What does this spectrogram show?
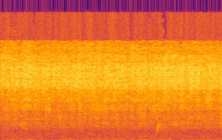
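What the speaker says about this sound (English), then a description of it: "I'm using the water to cool the tomato" Tap water runs steadily from a kitchen faucet over a freshly cooked tomato, a continuous bright hiss and splash, close and fairly loud, with no talking.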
